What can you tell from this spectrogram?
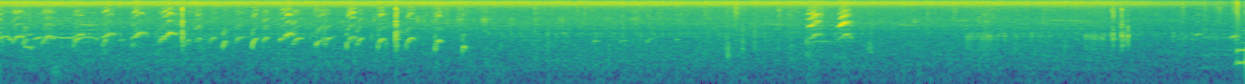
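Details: Corgi puppies from one litter, with two more puppies, outdoors for the first time: a quick run of high, squeaky rising whimpers in the first few seconds, then scattered thin squeaks over a steady hiss.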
